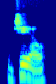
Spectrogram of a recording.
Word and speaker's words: Gisele: We typed in the name and we listened to the pronunciation and it came up Gisele.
